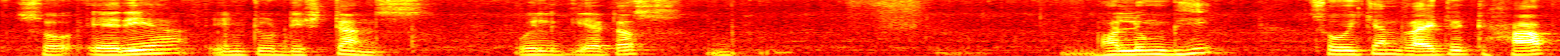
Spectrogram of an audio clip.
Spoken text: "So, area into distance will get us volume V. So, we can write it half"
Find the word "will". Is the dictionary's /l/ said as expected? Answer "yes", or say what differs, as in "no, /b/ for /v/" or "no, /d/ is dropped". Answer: yes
